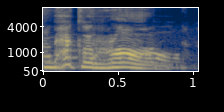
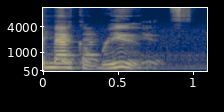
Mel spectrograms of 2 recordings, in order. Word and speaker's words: macaron: Macaroons, which I think are Oh. correctly pronounced macaron, but in the US we say macaroons.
